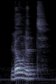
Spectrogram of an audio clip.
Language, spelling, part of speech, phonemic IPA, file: Dutch, lonend, adjective / verb, /ˈlonənt/, Nl-lonend.ogg
- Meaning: present participle of lonen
